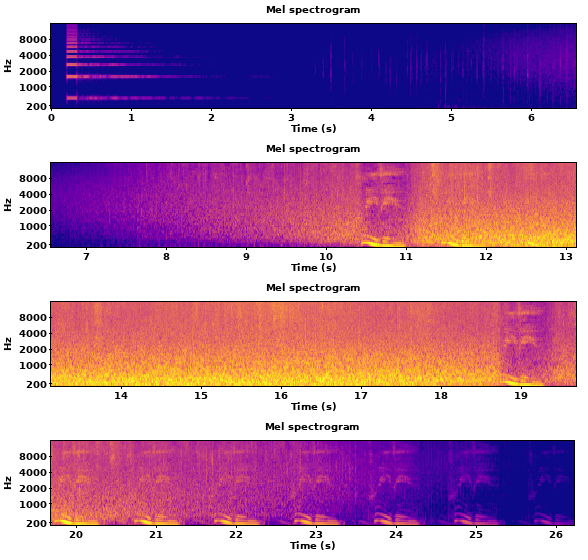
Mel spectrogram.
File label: BATS SWARM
